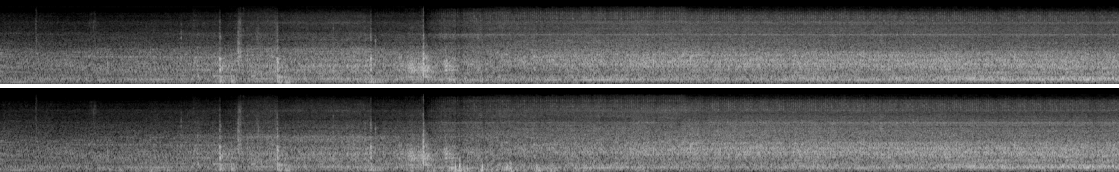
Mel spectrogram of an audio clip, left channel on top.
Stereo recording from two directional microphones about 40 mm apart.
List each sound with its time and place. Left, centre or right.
2.1 s a sound: right
3.3 s vehicle: right
7.2 s vehicle: centre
